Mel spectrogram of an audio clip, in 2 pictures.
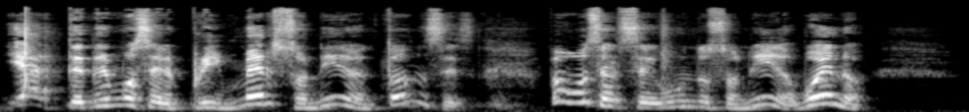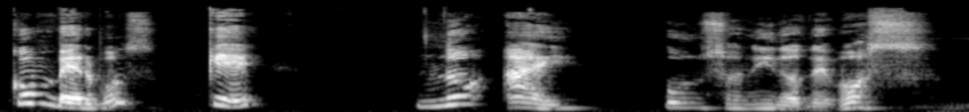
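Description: Animated teacher. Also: male voice, sits high, takes it slowly, husky. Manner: animated, playful, acts out students' objections. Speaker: English teacher. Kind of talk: online pronunciation lesson.

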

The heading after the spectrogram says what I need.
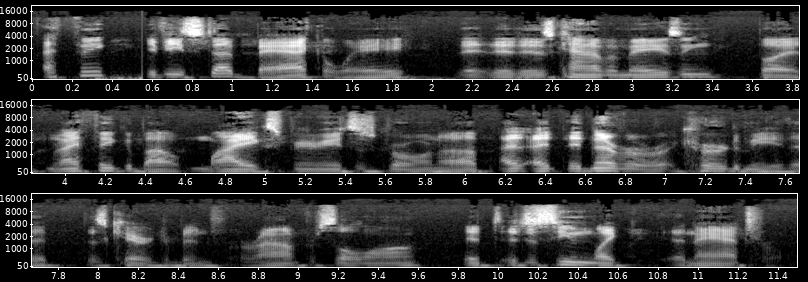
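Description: A man's voice: lowish voice, brisk, hardly any pauses, sharp tone, low-quality recording. A man speaking casually as an interview guest, thinking aloud and often repeating words. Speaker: interview guest, fan expert. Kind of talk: casual chat.

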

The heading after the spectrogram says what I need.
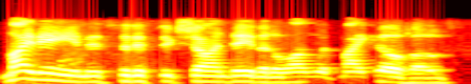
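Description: A man's voice: a little high, a little fast. A man hosting a live wrestling talk radio show. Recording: thin phone-like internet radio sound.

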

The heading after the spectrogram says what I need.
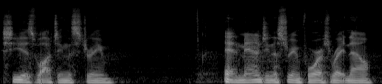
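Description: A man hosts a live-streamed IT study show, speaking straight to viewers in a casual, conversational way and posing questions to them. His low voice stays level and brisk as he hands out upbeat, tidy advice.

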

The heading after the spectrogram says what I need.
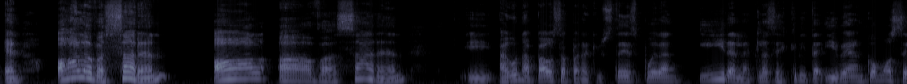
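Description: A man teaching English phrases in a Spanish-language lesson podcast, lively and self-correcting, reading the example sentences slowly. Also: a little high, husky. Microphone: studio microphone, audio only.

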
